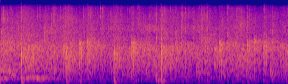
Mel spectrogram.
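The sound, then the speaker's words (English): A church audience claps together for their pastor in a dense, steady burst of applause, with a few sharper individual claps standing out at a moderate level throughout. “Can we give him a clap?”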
